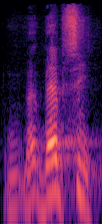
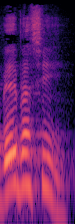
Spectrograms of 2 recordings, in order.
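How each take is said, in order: First: It begins with b and has two syllables. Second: It begins with b and has three syllables. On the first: This is how Arabic speakers say it. "there is no pa in Arabic language" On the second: This is how Indian speakers say it. "those Indian people say ... they say Bebasi"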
